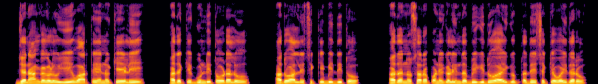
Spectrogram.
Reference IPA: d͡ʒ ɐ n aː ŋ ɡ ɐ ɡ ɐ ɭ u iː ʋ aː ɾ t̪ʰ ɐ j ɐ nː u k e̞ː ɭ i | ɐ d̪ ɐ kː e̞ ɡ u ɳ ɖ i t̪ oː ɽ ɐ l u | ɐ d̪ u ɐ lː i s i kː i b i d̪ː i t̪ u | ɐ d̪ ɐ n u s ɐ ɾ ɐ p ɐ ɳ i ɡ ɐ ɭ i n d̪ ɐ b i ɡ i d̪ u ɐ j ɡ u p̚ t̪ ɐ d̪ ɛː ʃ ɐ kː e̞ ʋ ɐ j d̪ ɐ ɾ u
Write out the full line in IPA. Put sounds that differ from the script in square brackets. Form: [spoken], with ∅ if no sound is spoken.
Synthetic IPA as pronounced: d͡ʒ ɐ n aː ŋ ɡ ɐ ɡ ɐ ɭ u iː ʋ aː ɾ [t̪] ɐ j ɐ nː u k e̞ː ɭ i | ɐ d̪ ɐ kː e̞ ɡ u ɳ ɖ i t̪ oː ɽ ɐ l u | ɐ d̪ u ɐ lː i s i kː i b i d̪ː i t̪ u | ɐ d̪ ɐ [nː] u s ɐ ɾ ɐ p ɐ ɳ i ɡ ɐ ɭ i n d̪ ɐ b i ɡ i d̪ u ɐ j ɡ u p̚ t̪ ɐ d̪ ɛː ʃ ɐ kː e̞ ʋ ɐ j d̪ ɐ ɾ u

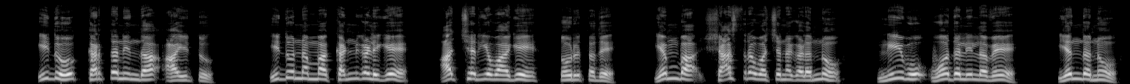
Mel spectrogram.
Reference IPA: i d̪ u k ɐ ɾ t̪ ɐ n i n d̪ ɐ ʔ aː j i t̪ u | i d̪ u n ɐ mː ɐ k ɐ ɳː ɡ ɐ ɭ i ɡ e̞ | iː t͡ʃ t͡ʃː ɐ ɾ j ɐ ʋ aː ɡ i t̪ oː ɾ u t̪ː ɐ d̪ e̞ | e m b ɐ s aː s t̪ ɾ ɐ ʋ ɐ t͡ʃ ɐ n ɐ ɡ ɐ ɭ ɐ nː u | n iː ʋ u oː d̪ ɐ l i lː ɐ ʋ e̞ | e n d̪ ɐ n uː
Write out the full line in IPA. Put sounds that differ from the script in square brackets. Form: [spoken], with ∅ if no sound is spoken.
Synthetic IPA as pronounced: i d̪ u k ɐ ɾ t̪ ɐ n i n d̪ ɐ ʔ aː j i t̪ u | i d̪ u n ɐ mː ɐ k ɐ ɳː ɡ ɐ ɭ i ɡ e̞ | [aː] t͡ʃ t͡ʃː ɐ ɾ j ɐ ʋ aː ɡ i t̪ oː ɾ u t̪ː ɐ d̪ e̞ | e m b ɐ [ʃ] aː s t̪ ɾ ɐ ʋ ɐ t͡ʃ ɐ n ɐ ɡ ɐ ɭ ɐ nː u | n iː ʋ u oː d̪ ɐ l i lː ɐ ʋ e̞ | e n d̪ ɐ n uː

